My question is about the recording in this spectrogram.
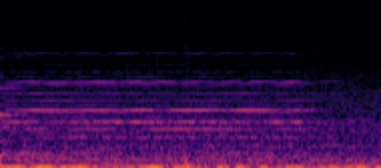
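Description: Background organ music, slow held chords with a chord change at the start, over a steady low hum.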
